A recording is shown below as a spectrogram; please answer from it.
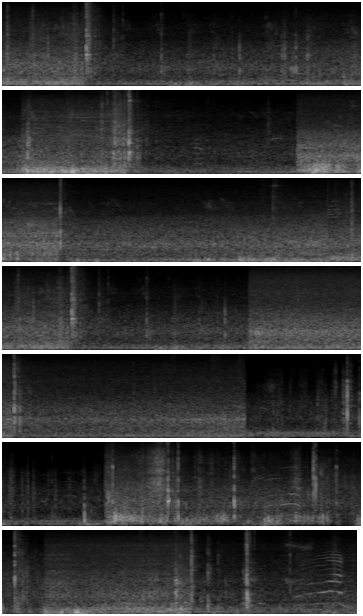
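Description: Sharp cracks of a softball bat hitting pitched balls, several times over a series of short clips whose outdoor background noise changes abruptly at each cut.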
